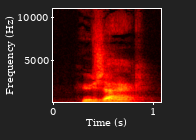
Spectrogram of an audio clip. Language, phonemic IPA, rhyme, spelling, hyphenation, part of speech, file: Dutch, /ɦyˈzaːr/, -aːr, huzaar, hu‧zaar, noun, Nl-huzaar.ogg
- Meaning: a hussar, light cavalrist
